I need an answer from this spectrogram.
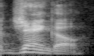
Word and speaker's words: Django: Uh Django, the D is silent.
